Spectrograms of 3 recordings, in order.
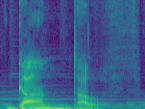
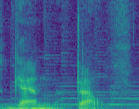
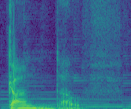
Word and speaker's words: Gandalf: And it's Gandalf, not Gandalf. It's Gandalf. It is Saruman. It is Theoden, not Theoden.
